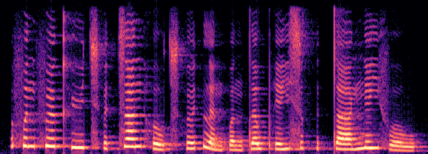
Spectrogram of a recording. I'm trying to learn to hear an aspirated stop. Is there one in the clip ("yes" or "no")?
yes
